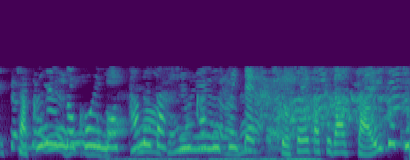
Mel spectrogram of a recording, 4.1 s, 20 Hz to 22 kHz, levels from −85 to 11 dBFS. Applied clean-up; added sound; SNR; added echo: classical method log-MMSE.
